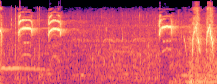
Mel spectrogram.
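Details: Bar-winged prinia pair, female and male calling back and forth: a few high, sharp arched notes in pairs separated by pauses, with a faint low whistle at the start.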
